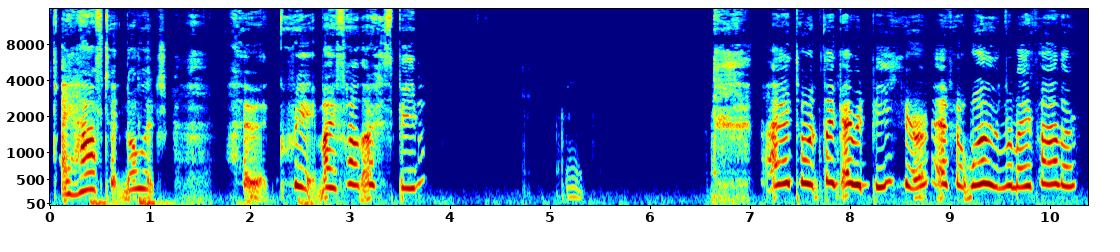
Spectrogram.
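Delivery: speaking through real tears; crying. Real, not acted. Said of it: "I'm so sorry for crying".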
